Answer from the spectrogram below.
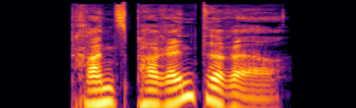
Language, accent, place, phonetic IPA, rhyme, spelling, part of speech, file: German, Germany, Berlin, [ˌtʁanspaˈʁɛntəʁɐ], -ɛntəʁɐ, transparenterer, adjective, De-transparenterer.ogg
- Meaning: inflection of transparent: 1. strong/mixed nominative masculine singular comparative degree 2. strong genitive/dative feminine singular comparative degree 3. strong genitive plural comparative degree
